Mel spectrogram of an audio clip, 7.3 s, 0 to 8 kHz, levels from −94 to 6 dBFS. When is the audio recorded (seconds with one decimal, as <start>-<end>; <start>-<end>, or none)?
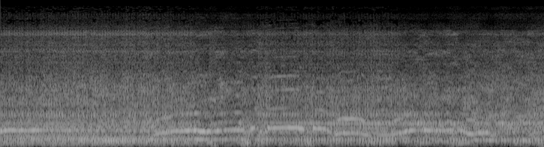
0.0-2.6; 3.4-5.3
